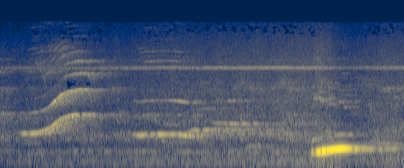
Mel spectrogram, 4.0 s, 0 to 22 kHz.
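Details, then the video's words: Two captive siamang gibbons duetting at Schmutzer Primate Center in Jakarta, Indonesia, morning of 20 April 2012; one long upward-sweeping whoop opens, followed by softer drawn-out tones and a single loud, low boom near the end. "Siamang Gibbon (Symphalangus syndactylus) Duet Song"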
